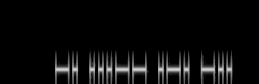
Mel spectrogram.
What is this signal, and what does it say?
Morse code, heard as a keyed tone, about 28 wpm, 700 Hz. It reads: N3RD
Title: Call Signs - 28wpm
